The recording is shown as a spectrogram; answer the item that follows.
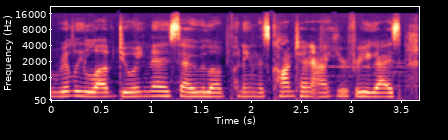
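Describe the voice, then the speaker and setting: Over music in the background, a woman speaks at a fairly quick pace in a monotone, flat intonation. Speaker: podcast host and DJ. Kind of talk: radio DJ patter, podcast host intro. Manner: chatty, casual, filler-heavy.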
